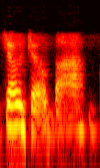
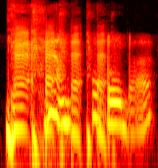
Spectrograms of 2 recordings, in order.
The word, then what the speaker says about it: jojoba: But our jojoba oil, which is spelled J-O-J-O-B, looks like jojoba, but jojoba.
